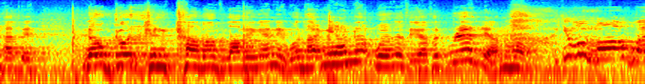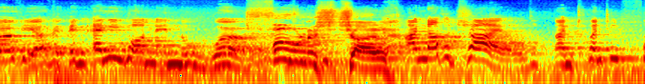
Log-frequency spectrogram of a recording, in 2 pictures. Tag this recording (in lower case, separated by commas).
speech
